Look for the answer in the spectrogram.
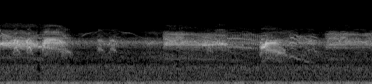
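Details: Northern royal albatross calling on 24 January 2022: harsh, drawn-out squealing notes in bursts, some rising and falling, with short pauses between bursts and a steady low hum beneath.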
